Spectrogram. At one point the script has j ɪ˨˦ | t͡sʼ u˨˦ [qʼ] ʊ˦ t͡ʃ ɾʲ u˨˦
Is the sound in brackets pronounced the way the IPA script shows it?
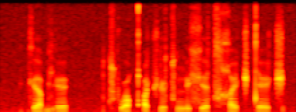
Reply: yes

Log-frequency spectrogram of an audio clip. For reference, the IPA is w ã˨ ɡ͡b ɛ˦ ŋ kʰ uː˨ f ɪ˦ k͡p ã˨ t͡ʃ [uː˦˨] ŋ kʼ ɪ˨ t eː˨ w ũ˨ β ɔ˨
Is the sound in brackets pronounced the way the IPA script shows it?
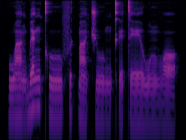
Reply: no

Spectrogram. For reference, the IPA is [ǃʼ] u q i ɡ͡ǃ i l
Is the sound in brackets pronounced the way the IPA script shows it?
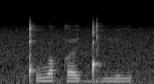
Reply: yes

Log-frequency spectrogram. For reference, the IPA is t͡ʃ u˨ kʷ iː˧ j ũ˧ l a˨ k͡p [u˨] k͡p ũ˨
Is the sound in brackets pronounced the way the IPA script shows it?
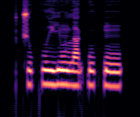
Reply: yes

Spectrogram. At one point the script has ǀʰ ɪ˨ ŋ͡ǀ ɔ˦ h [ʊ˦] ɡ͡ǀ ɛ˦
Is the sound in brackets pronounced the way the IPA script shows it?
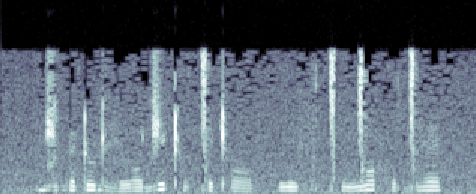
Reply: no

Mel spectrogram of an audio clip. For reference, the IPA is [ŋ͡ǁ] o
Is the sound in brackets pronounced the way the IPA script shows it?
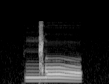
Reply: yes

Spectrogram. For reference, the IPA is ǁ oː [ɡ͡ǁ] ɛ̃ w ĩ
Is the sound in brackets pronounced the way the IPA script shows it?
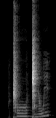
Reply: yes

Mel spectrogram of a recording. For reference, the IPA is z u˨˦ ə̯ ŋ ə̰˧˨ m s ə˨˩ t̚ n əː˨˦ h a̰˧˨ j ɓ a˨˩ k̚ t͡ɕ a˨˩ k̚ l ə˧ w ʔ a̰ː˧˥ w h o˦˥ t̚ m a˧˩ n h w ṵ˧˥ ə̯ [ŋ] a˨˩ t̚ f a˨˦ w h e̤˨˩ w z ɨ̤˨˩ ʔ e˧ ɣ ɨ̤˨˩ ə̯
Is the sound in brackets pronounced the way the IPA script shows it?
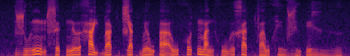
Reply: no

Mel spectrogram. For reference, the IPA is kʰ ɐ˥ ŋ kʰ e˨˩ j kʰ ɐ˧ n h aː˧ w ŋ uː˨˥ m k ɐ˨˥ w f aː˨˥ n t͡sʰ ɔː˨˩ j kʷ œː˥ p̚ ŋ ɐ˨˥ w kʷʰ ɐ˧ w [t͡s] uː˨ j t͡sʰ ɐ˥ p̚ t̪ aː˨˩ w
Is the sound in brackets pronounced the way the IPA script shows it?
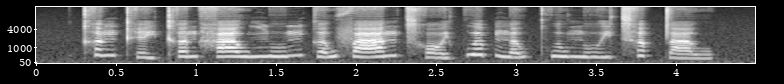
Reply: no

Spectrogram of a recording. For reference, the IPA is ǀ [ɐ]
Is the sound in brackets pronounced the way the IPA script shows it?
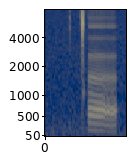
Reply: yes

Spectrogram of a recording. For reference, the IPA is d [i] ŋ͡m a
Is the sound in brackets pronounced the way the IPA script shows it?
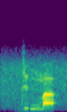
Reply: no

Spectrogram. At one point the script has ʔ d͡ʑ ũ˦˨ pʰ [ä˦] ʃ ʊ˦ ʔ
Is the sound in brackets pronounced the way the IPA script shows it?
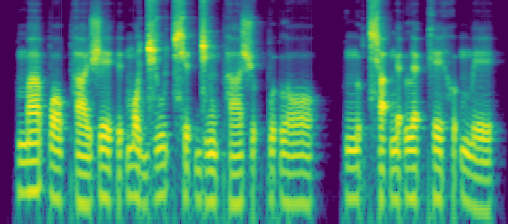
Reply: yes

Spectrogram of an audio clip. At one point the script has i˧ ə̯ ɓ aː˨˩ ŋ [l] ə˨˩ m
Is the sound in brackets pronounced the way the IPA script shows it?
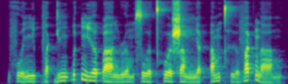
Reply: no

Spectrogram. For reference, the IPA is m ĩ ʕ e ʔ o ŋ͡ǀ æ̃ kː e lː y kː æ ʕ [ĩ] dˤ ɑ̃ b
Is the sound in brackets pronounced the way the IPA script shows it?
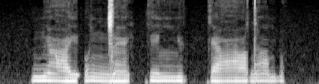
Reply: no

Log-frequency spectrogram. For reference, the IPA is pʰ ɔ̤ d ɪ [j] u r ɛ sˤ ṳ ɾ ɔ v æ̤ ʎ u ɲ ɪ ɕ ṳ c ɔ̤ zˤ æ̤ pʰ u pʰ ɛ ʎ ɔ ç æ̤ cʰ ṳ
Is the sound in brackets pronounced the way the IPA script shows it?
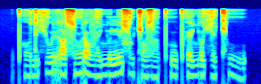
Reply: no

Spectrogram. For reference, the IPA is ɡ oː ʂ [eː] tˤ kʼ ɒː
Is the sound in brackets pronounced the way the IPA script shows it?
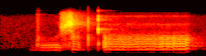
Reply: no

